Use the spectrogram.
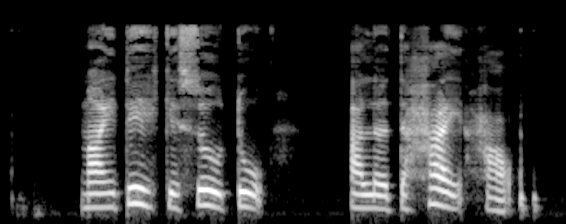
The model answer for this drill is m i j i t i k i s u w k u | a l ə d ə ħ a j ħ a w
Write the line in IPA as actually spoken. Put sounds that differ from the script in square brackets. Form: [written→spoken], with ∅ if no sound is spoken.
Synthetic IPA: m [i→a] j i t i k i s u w [k→t] u | a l ə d ə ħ a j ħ a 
